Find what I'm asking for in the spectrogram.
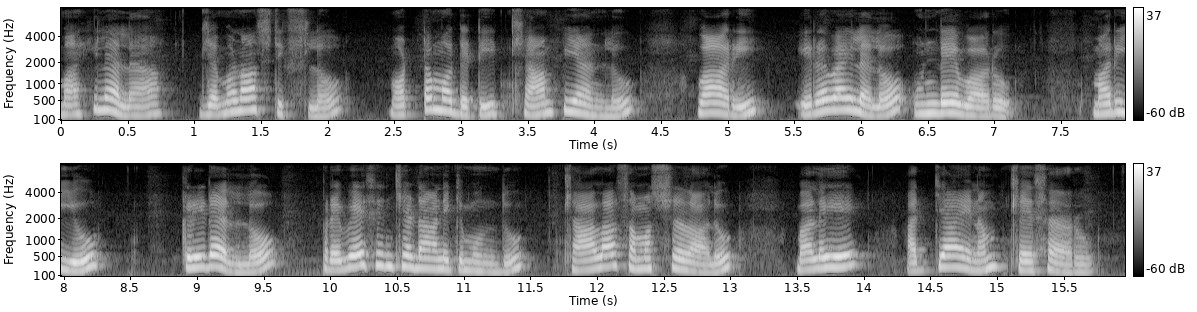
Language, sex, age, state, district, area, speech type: Telugu, female, 30-45, Andhra Pradesh, Chittoor, urban, read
